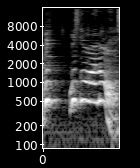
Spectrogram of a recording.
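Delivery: high, startled squeal; startled Cyrax. Retold or imitated. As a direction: caught off guard. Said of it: "Cyrax was like".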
